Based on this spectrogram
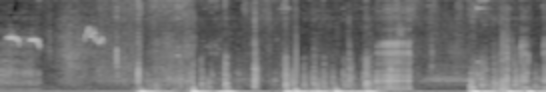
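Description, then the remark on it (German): A door handle is jiggled and rattled against a locked door, producing a run of uneven metallic clunks and clatters over a few seconds, with no voices. “Ob die Tür abgeschlossen ist? Mal sehen.”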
